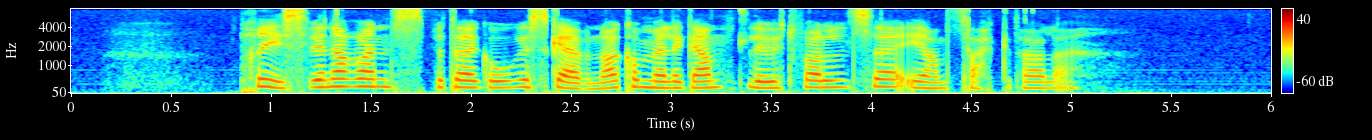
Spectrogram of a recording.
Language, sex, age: Norwegian, female, 19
